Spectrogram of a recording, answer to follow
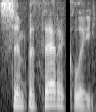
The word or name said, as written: sympathetically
